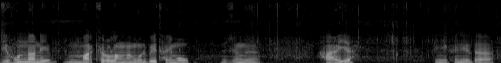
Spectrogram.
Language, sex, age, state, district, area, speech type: Bodo, male, 45-60, Assam, Baksa, rural, spontaneous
